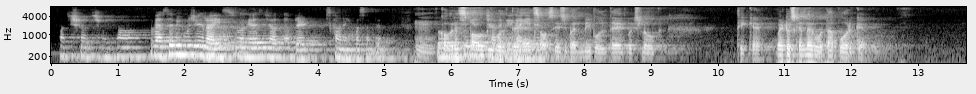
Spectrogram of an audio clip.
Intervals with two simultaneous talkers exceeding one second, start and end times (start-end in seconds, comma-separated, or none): 5.9-7.4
